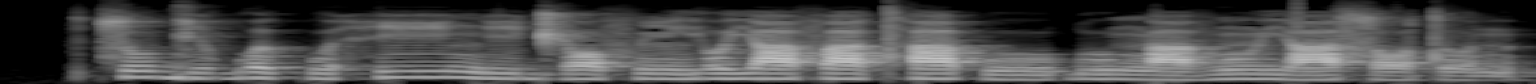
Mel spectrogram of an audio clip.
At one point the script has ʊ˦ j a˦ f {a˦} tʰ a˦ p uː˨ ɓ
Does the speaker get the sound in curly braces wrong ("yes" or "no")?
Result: no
